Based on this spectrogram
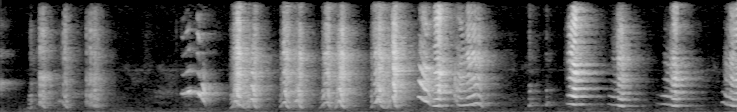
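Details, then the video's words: Talking Indian ringneck parrot gives rapid, clipped, speech-like syllables, some buzzy and some sliding downward, in quick bursts that speed up near the middle, with a faint low hum underneath. "Natural talking parrot voice"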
